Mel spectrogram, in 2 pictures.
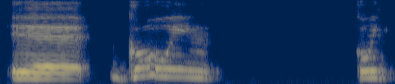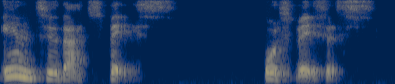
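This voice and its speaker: Very slowly and with long, frequent pauses, a woman speaks with a non-native accent. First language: not English. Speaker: video series host. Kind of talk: casual chat. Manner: halting, many repetitions.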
